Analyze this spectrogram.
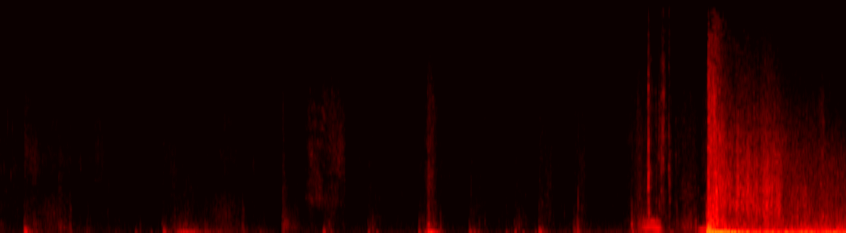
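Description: Footsteps thud on hard ground at a steady running pace.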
